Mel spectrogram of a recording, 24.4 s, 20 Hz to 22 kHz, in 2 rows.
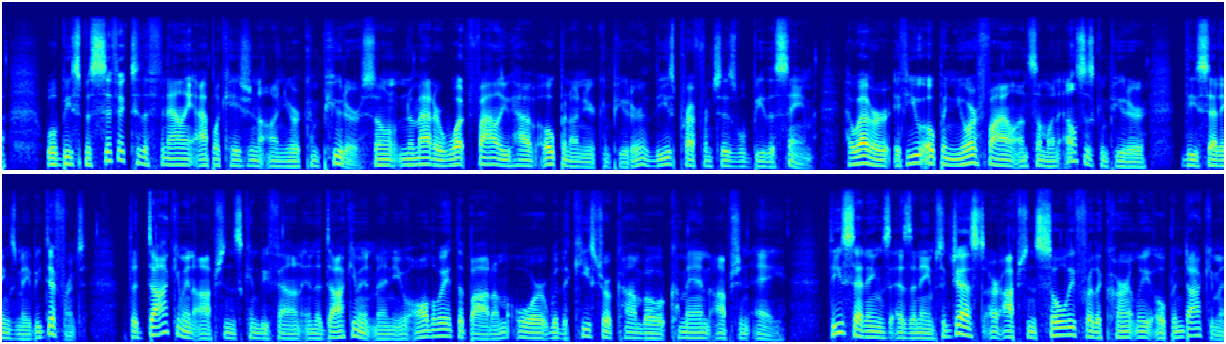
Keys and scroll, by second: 19.8 alt+super+a.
